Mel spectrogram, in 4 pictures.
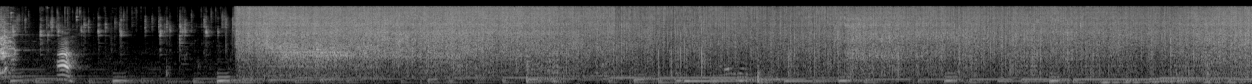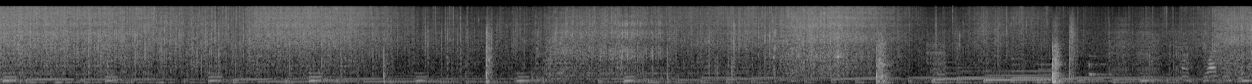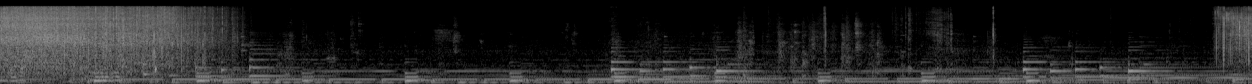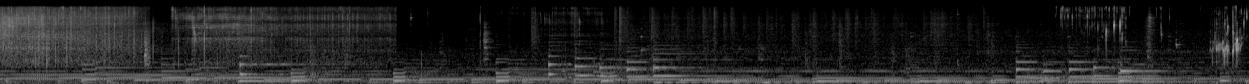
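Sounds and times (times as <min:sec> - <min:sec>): dumplings sizzling in hot oil: 0:00.0 - 0:27.6, 0:37.2 - 0:41.6, 0:48.1 - 0:50.0.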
